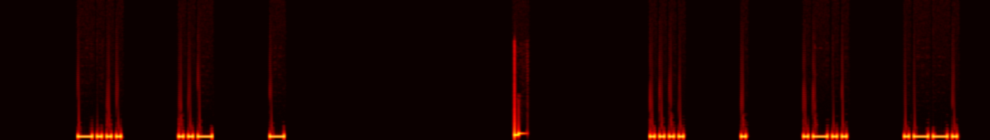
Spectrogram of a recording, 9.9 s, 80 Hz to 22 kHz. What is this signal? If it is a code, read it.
Morse code, heard as a keyed tone, about 25 wpm, spaced as for 12 wpm, 700 Hz. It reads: BUT HELP
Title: 4x Character Spacing - Top 300 Words - 25wpm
